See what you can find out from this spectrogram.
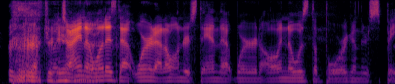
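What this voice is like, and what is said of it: Poor Beavis and Butthead cartoon voice. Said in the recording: “terrible Beavis and Butthead impression”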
